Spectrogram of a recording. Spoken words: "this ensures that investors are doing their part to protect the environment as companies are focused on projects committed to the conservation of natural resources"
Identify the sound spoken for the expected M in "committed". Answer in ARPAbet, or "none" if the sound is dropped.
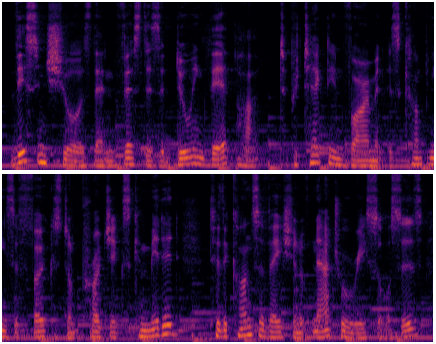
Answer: M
